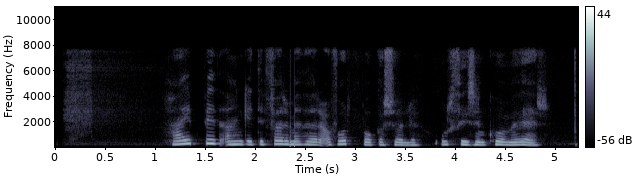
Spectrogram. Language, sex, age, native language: Icelandic, female, 40-49, Icelandic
